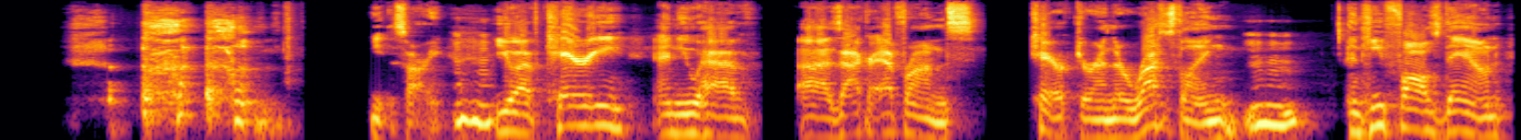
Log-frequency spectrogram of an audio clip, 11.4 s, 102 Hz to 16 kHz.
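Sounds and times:
speech: 0:00.5 - 0:01.0, 0:01.8 - 0:11.4
forceful harsh coughs: 0:00.6 - 0:02.2
rasping throat clearing: 0:00.6 - 0:02.2.

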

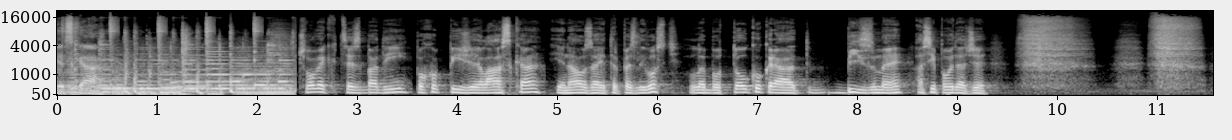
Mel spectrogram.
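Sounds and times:
speech: 0:00.0 - 0:10.1
deliberate calming zen breathing: 0:09.4 - 0:11.5.

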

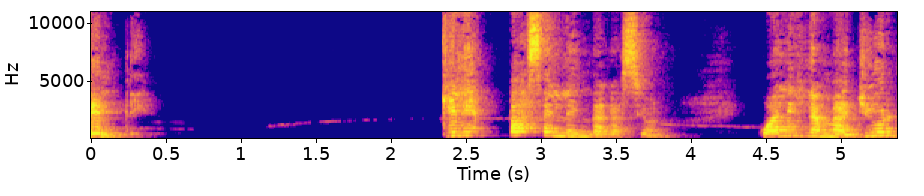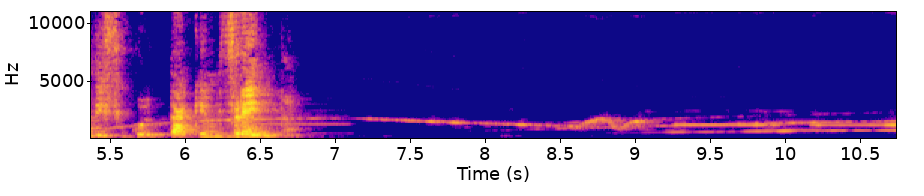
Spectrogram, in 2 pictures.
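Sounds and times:
speech: 0:00.0 - 0:00.4, 0:02.4 - 0:06.8
ambulance sirens wailing past: 0:03.8 - 0:10.7.

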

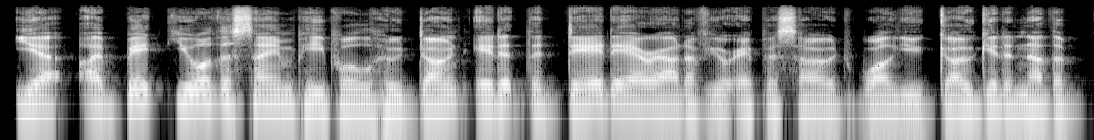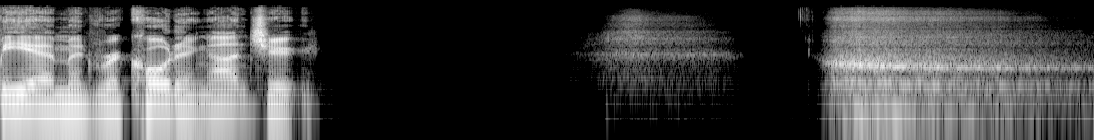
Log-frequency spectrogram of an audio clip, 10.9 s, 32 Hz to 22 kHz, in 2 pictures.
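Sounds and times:
speech: 0:00.1 - 0:07.1, 0:09.6 - 0:10.0
deep breathing: 0:08.3 - 0:10.9.

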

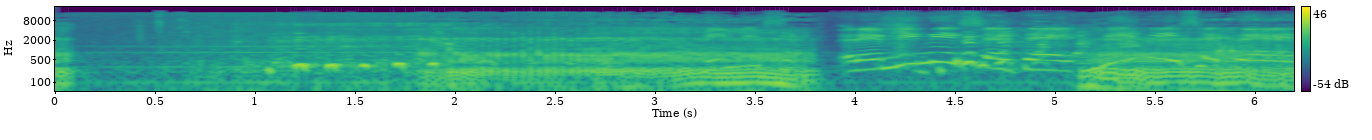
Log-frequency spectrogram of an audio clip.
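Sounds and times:
laughter: 0:01.0 - 0:02.2, 0:04.1 - 0:06.1
speech: 0:01.3 - 0:02.0, 0:03.3 - 0:06.1
loud rattling snoring recorded by a sleep tracker app: 0:01.8 - 0:04.0, 0:04.9 - 0:06.1.

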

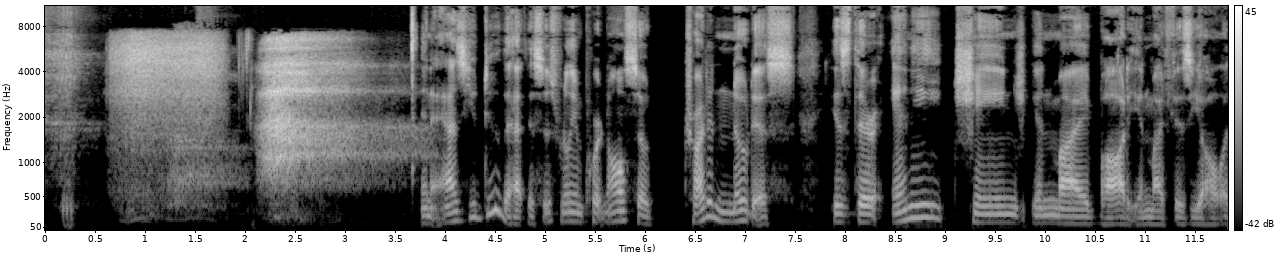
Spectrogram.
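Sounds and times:
long deep breath during a guided mood-shifting exercise: 0:00.0 - 0:03.8
speech: 0:03.8 - 0:11.8.

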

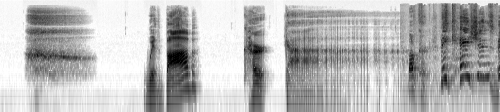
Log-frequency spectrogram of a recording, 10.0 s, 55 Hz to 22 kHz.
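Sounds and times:
person inhaling a hot breath: 0:00.5 - 0:02.0
speech: 0:02.9 - 0:04.0, 0:04.9 - 0:06.6, 0:08.2 - 0:09.9.

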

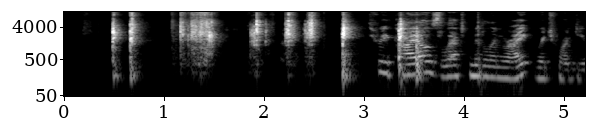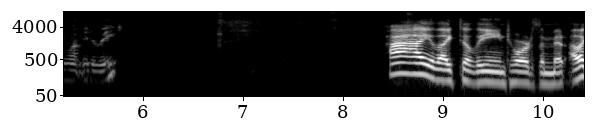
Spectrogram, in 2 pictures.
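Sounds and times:
deck of tarot cards being shuffled for a tarot card reading: 0:00.2 - 0:03.5
speech: 0:03.1 - 0:06.0, 0:08.4 - 0:10.4.

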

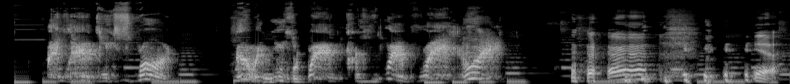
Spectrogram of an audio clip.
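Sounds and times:
person doing a raspy garbled cartoon-duck voice: 0:00.5 - 0:01.8, 0:02.4 - 0:05.1
speech: 0:00.5 - 0:07.8
laughter: 0:05.7 - 0:07.8.

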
